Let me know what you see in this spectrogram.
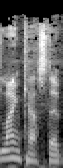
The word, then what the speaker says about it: Lancaster: It's Lancaster, but that's how they pronounce it over there.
